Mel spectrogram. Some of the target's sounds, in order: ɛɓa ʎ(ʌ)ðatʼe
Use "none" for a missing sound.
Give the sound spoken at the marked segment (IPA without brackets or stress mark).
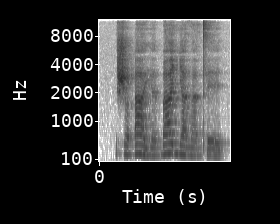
a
